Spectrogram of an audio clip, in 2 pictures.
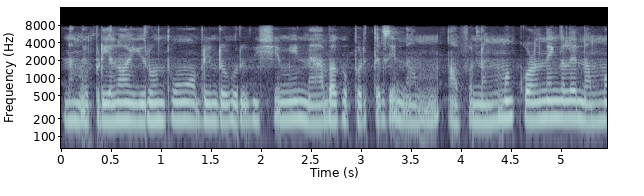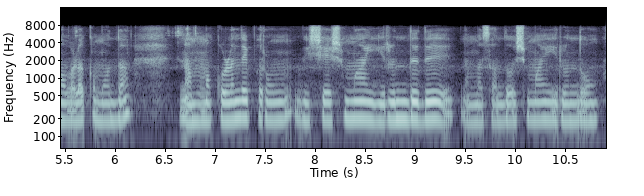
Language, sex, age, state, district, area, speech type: Tamil, female, 18-30, Tamil Nadu, Dharmapuri, rural, spontaneous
